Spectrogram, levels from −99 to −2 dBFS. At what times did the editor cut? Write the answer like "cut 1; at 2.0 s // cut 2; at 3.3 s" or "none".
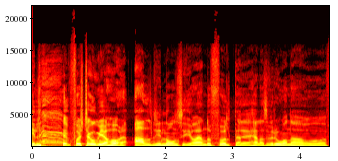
cut 1; at 3.1 s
